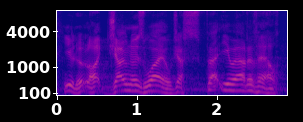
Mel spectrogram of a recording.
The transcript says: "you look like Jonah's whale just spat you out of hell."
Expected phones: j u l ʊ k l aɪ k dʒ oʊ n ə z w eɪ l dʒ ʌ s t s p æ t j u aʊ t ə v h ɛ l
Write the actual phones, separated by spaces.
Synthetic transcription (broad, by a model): j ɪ l ʊ k l aɪ k dʒ oʊ n ə z w eɪ l dʒ ʌ s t s p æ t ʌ aʊ t ə v ɛ l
